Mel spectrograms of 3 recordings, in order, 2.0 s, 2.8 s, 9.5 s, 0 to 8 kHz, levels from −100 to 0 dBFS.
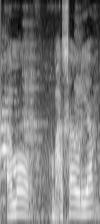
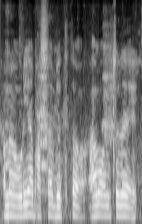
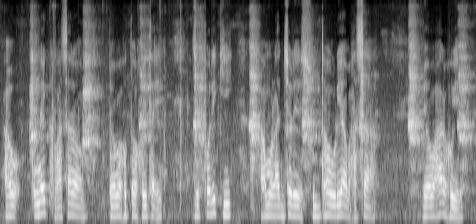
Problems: none marked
